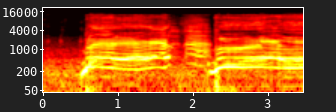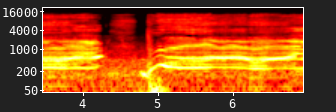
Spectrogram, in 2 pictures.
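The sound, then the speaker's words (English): Three long, loud, buzzy fart blasts from a man aboard a plane, each starting with a quick upward pitch slide and then holding a steady low drone for a second or two, with short gaps between and no talking. “Sir, was that your butt? I believe that was out of your butt, sir.”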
